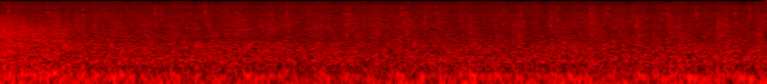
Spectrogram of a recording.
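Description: Breath of Fire spell in a Warcraft III match: a dense, rumbling burst of fiery roar that starts loud and stays steady as a broad, noisy wash.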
